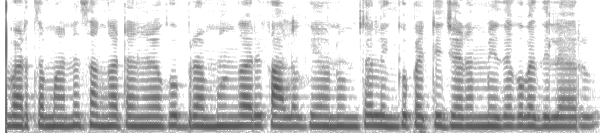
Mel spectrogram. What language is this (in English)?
Telugu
